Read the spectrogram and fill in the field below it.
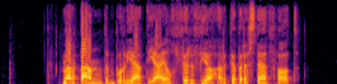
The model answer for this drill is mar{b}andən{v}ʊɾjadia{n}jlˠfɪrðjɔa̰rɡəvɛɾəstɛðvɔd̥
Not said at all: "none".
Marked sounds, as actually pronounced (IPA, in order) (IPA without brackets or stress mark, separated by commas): b, b, none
